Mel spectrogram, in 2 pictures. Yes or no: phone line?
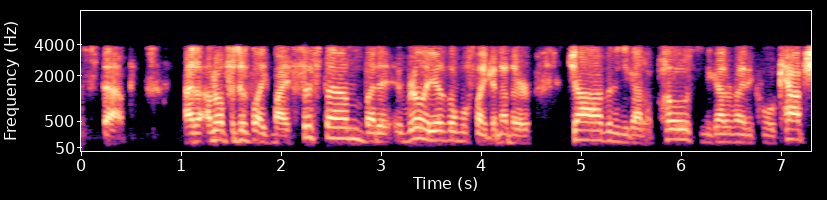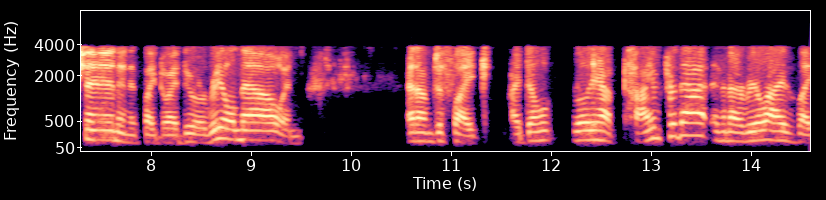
yes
